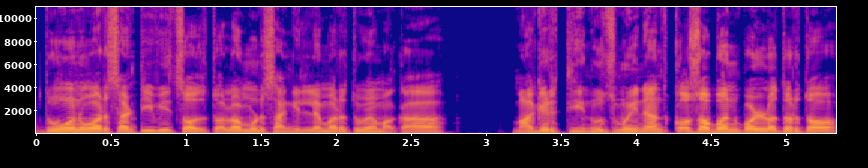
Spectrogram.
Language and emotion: Goan Konkani, angry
